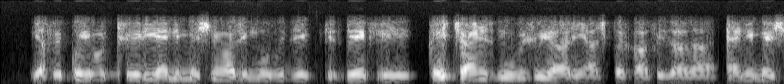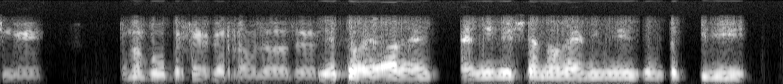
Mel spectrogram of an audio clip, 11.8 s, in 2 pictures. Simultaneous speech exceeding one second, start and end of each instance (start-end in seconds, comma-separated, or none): none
